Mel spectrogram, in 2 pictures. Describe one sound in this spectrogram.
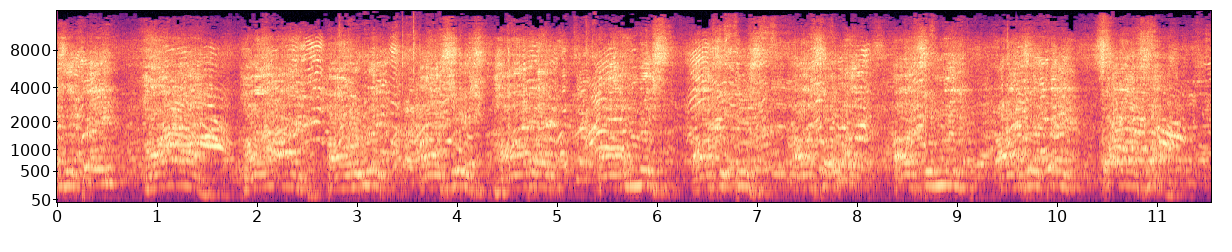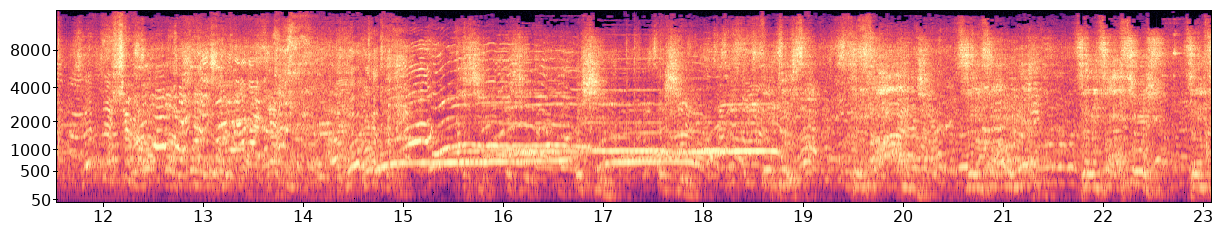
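A middle-aged man speaks with animation through a microphone and loudspeakers.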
